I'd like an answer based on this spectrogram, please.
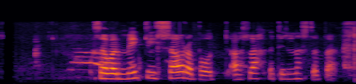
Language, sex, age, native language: Icelandic, female, 11, Icelandic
